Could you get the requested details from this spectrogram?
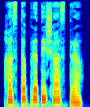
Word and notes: ಹಸ್ತಪ್ರತಿಶಾಸ್ತ್ರ: hasta prati śastra

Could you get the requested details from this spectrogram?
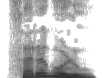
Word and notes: ಸೂರುಗಲ್ಲು: sūrugallu

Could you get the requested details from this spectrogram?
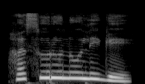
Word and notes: ಹಸುರುನೂಲಿಗೆ: kannada

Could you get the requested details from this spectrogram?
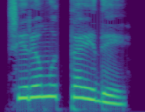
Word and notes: ಚಿರಮುತ್ತೈದೆ: kannada

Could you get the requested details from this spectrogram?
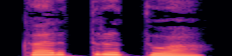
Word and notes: ಕರ್ತೃತ್ವ: kartřtva

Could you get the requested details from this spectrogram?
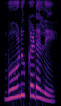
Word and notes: ಬಟ್ಟಗಡಲೆ: baṭṭagda'ale; Kannada

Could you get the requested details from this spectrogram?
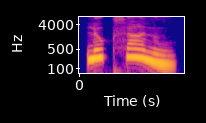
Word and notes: ಲುಕ್ಸಾನ: Kannada

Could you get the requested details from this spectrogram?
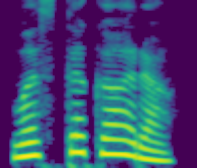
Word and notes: ವಸ್ತುಕಾರ: Kannada

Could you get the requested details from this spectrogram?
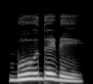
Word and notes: ಬೆದಡೆ: Kannada

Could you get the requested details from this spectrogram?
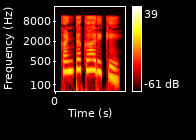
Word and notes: ಗಂಡಗರಿಗೆ: gaṇḍagarige

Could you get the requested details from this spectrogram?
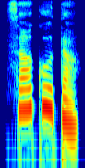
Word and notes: ಸಾಕೂತ: sākūta

